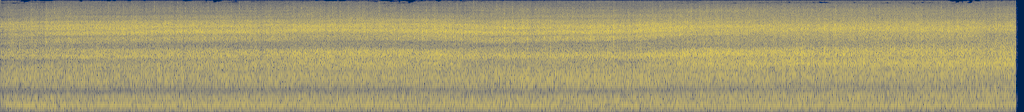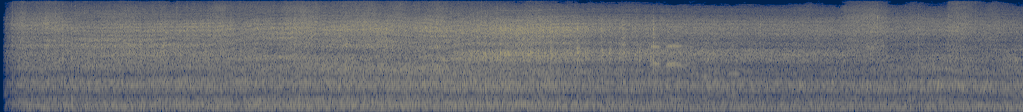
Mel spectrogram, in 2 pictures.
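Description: Combine harvester running while harvesting paddy: a loud, steady machine drone with a constant hum. About halfway through it cuts off suddenly to a much fainter, steady engine rumble.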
